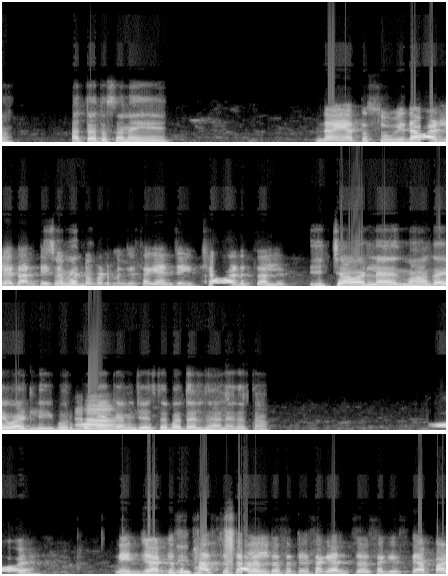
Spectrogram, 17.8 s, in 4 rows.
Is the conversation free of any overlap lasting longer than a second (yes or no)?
yes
